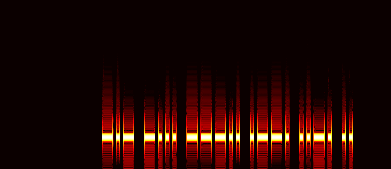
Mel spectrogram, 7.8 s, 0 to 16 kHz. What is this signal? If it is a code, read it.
Morse code, heard as a keyed tone, about 17 wpm, 700 Hz. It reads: KB8PFI
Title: USA Call Signs - 6 Characters - Repeated 2x - 17wpm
